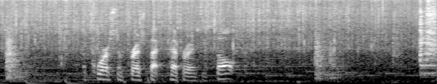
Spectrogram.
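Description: Vegetables sizzle on a hot griddle.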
